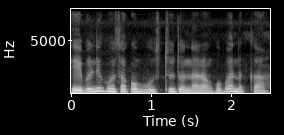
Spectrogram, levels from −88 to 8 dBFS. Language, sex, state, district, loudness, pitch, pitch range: Garo, female, Meghalaya, South Garo Hills, -16 LUFS, 215 Hz, 185-250 Hz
